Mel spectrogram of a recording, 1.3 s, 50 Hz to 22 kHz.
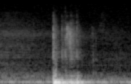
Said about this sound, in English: All right, so go ahead and I don't know who wants to roll the d6s on this, but I'll do it.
